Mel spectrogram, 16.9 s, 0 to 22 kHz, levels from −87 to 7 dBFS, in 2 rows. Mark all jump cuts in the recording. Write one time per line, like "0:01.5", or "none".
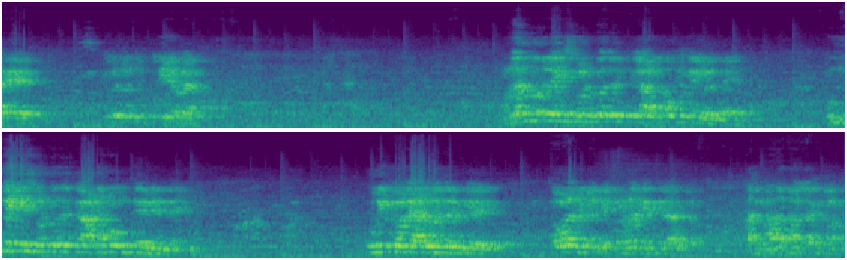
0:15.6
